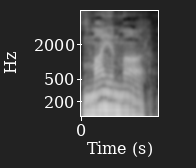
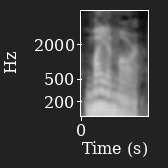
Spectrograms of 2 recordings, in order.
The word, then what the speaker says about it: Myanmar: Is it Myanmar? Myanmar? How is that pronounced? – Myanmar. – Myanmar. M-Y-A-N-M-A-R.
